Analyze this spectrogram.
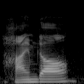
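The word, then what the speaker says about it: Heimdallr: Norse you know mythology if the letter R comes after a value pronounce it kind of like tear right or like Thor but if it comes after a consonant it's silent so like Heimdall yeah like you know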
